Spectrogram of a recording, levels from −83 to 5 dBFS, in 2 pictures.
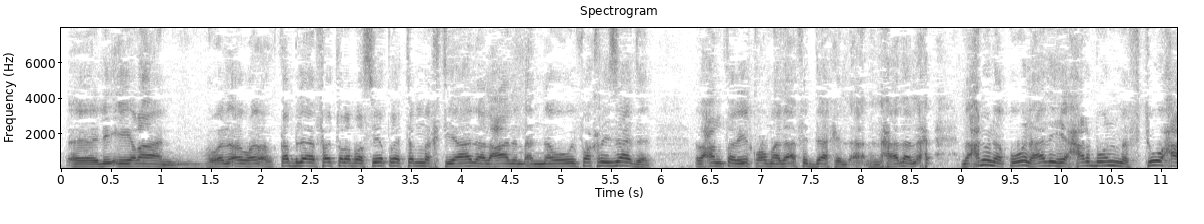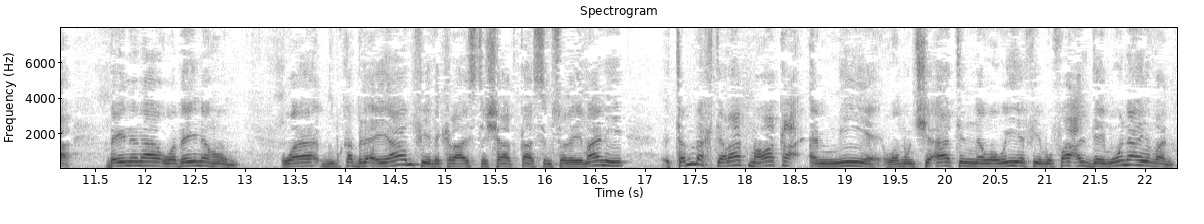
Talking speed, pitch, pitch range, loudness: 105 wpm, 170 Hz, 160-190 Hz, -26 LUFS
